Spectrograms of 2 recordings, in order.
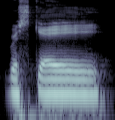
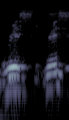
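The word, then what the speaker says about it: Riske: Allison Risque Amora, if I pronounced that right, from Peter's Risk Risk Allison Risk.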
